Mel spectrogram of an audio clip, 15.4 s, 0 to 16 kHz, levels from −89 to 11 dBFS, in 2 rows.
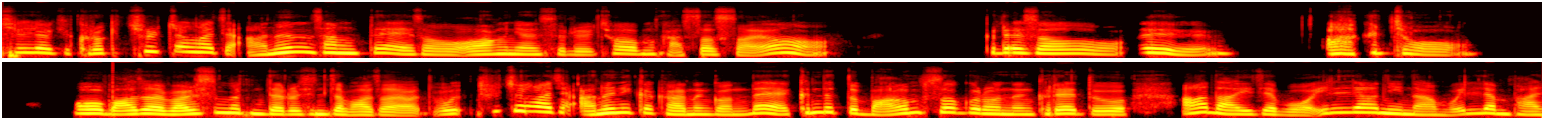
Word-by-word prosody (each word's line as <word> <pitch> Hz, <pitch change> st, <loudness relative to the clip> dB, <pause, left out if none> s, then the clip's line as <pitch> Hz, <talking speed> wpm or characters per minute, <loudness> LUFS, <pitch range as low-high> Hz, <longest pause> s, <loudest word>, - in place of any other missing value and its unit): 실력이 265 Hz, -5 st, -1 dB
그렇게 230 Hz, +2 st, -4 dB
출중하지 325 Hz, -4 st, -2 dB
않은 260 Hz, -, +2 dB
상태에서 240 Hz, -9 st, 0 dB
어학연수를 185 Hz, -2 st, -2 dB
처음 200 Hz, 0 st, -2 dB
갔었어요. 185 Hz, -, -2 dB, 0.8 s
그래서 230 Hz, -7 st, +1 dB
예 210 Hz, -9 st, +1 dB, 0.6 s
아 215 Hz, 0 st, +3 dB
그쵸. 205 Hz, -6 st, -5 dB, 0.7 s
어 230 Hz, 0 st, +5 dB
맞아요 200 Hz, +1 st, +5 dB
말씀하신 220 Hz, +4 st, +2 dB
대로 190 Hz, -2 st, +2 dB
진짜 190 Hz, -1 st, 0 dB
맞아요. 160 Hz, -4 st, 0 dB
뭐 205 Hz, +3 st, 0 dB
출중하지 345 Hz, -4 st, +2 dB
않으니까 250 Hz, +8 st, +3 dB
가는 185 Hz, -2 st, 0 dB
건데 185 Hz, +4 st, 0 dB
근데 285 Hz, +3 st, 0 dB
또 230 Hz, -, +1 dB
마음속으로는 225 Hz, -, +1 dB
그래도 195 Hz, -4 st, 0 dB, 0.3 s
'아 260 Hz, +3 st, +3 dB
나 230 Hz, -8 st, +2 dB
이제 190 Hz, 0 st, 0 dB
뭐 150 Hz, -2 st, -3 dB
1 270 Hz, +5 st, -3 dB
년이나 230 Hz, -, +2 dB
뭐 160 Hz, +2 st, -8 dB
1 220 Hz, -, -4 dB
년 235 Hz, -5 st, +1 dB
반 170 Hz, -3 st, -3 dB
215 Hz, 330 characters per minute, -17 LUFS, 185-255 Hz, 0.8 s, 어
